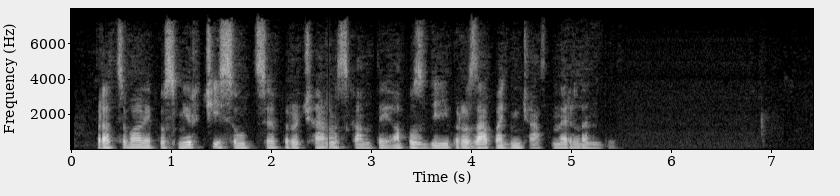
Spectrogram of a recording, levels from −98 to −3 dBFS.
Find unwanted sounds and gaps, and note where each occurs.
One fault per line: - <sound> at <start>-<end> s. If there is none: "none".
none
